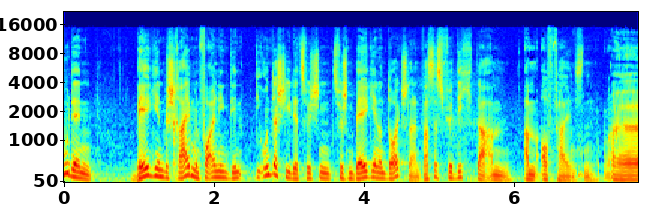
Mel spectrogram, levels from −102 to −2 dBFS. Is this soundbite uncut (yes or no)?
yes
